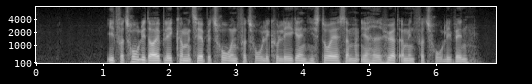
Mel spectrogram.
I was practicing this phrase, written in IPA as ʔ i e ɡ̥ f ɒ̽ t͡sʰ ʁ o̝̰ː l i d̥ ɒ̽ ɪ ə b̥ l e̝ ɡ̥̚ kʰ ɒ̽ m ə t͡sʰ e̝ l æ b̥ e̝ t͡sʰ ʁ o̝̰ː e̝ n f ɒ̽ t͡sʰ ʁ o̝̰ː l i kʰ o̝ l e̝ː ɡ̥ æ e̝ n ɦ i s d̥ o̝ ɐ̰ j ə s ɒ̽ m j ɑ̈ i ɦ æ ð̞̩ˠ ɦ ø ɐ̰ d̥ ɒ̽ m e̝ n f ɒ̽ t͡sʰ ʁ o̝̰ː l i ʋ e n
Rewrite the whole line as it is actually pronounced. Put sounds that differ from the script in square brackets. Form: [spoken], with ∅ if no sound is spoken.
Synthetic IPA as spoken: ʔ i e [d̥] f ɒ̽ t͡sʰ ʁ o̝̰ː l i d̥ ɒ̽ ɪ ə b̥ l e̝ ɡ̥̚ kʰ ɒ̽ m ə t͡sʰ e̝ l æ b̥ e̝ t͡sʰ ʁ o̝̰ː e̝ n f ɒ̽ t͡sʰ ʁ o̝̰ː l i kʰ o̝ l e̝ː ɡ̥ æ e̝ n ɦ i s d̥ o̝ ɐ̰ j ə s ɒ̽ m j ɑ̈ [ɪ] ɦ æ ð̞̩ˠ ɦ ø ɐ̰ d̥ ɒ̽ m e̝ n f ɒ̽ t͡sʰ ʁ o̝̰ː l i ʋ e n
